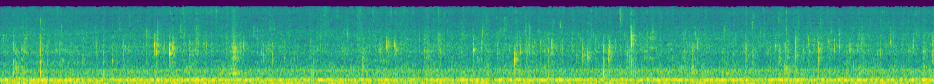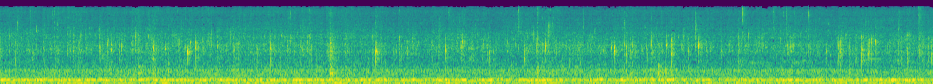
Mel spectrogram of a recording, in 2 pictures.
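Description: Breaded chicken pieces frying in hot oil in a pan: a steady sizzle full of small pops and crackles, over a steady low hum.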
